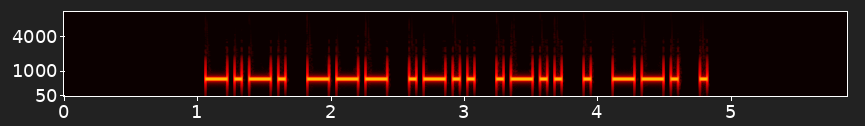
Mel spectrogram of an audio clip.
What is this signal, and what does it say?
Morse code, heard as a keyed tone, about 22 wpm, 700 Hz. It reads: COLLEGE
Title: Top 1001-1250 Words 22wpm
